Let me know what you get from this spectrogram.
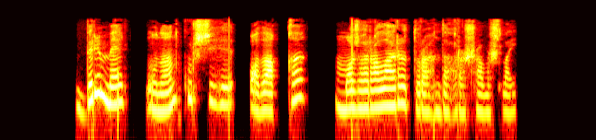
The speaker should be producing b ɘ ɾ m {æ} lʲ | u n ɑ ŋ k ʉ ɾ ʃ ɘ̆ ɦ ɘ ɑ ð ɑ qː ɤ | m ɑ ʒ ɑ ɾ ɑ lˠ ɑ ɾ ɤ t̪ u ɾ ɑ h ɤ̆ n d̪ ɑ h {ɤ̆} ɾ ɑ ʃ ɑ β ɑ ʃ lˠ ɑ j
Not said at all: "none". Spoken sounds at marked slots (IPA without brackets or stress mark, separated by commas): æ, ŏ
